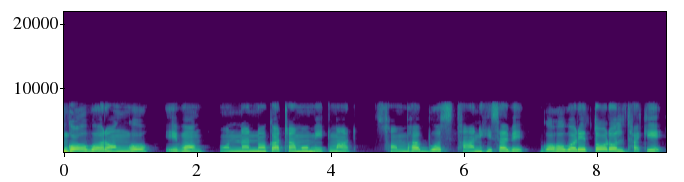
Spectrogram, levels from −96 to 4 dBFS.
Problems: none marked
